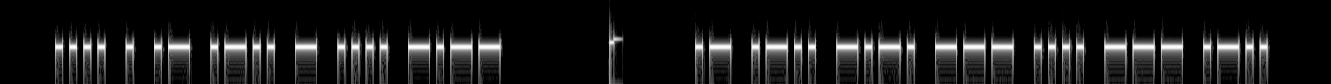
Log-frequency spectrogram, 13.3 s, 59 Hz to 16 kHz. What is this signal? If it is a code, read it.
Morse code, heard as a keyed tone, about 17 wpm, 700 Hz. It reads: HEALTHY ALCOHOL
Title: Sentences from Top 1400 Words - New Word Drill Alt - 17wpm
